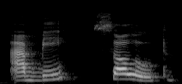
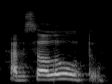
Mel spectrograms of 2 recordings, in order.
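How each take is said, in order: First: An extra vowel is inserted between b and s. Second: The b and s meet with no vowel between. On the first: This is the spoken, colloquial form. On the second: This is the standard, formal form.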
